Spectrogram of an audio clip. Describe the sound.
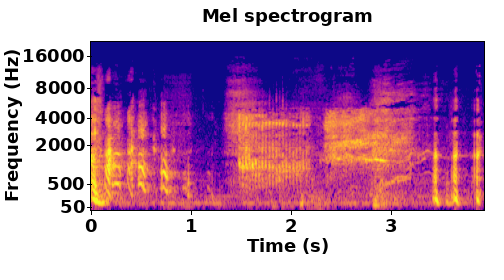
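A voice imitates phlegmy snoring: two long, rattling, gurgly snores in a row, fairly loud, with brief chuckling vocal sounds before and after.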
